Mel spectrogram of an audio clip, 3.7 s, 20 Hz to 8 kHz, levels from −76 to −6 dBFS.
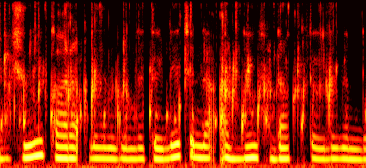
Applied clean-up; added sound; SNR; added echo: neural diffusion model UNIVERSE++.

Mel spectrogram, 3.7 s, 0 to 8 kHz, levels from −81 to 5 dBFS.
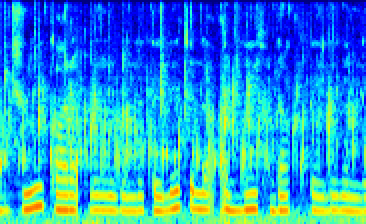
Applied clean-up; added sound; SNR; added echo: none; Sink (filling or washing) / Water tap, faucet; 9 dB; none.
